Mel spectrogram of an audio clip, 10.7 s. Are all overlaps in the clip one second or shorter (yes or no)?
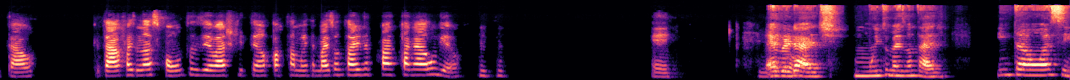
yes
